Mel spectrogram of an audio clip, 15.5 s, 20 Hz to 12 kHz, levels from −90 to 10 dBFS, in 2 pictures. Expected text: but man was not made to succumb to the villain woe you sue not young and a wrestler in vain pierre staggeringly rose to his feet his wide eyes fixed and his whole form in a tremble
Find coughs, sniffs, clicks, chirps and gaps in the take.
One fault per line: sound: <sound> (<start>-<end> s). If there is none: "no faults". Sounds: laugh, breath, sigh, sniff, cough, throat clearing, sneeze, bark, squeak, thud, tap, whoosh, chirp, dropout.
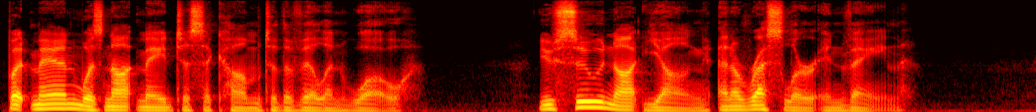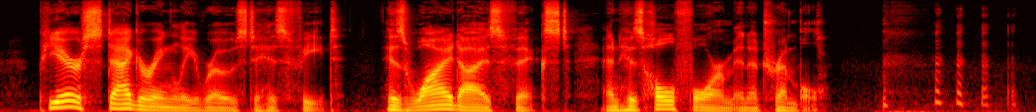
sound: laugh (14.3-15.4 s)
